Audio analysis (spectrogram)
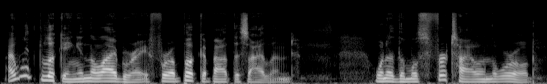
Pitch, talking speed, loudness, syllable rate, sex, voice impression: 140 Hz, 220 wpm, -19 LUFS, 6.2 syllables/s, male, masculine, middle-aged, thin, clear, fluent, sincere, slightly calm, slightly mature, friendly, reassuring, unique, slightly wild, slightly kind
